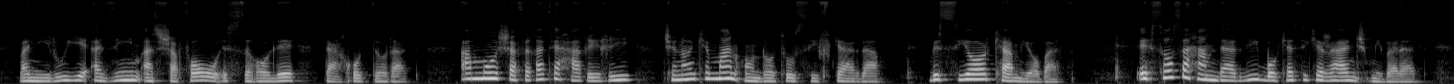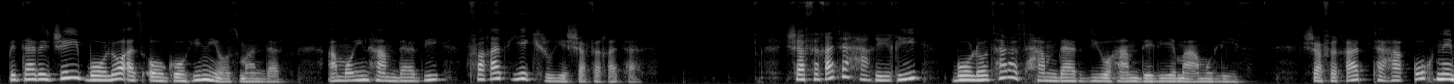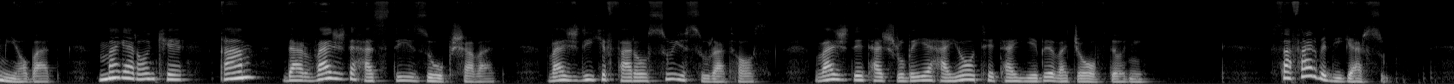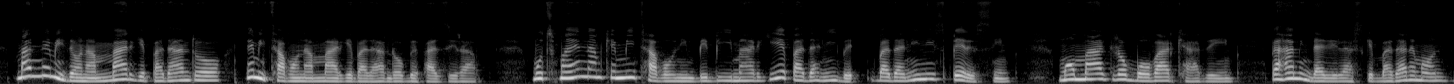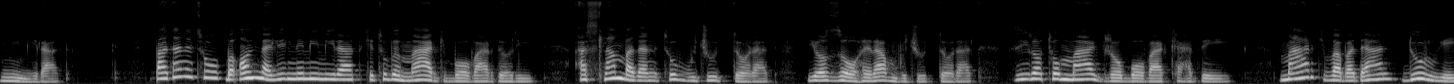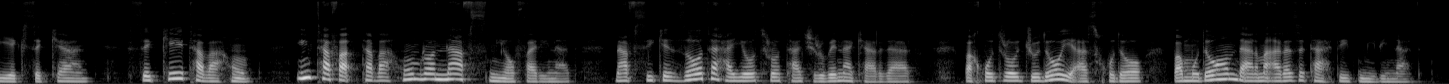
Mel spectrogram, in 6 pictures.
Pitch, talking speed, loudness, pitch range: 175 Hz, 125 wpm, -22 LUFS, 145-225 Hz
